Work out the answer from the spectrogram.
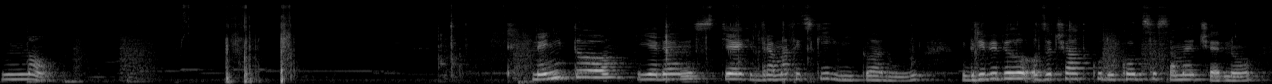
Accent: native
